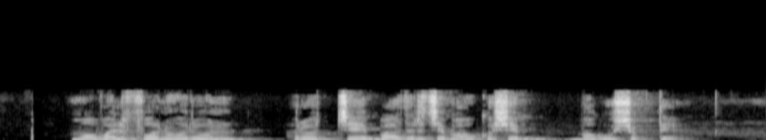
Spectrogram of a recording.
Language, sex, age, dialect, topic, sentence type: Marathi, male, 18-24, Standard Marathi, agriculture, question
